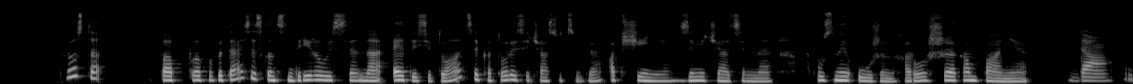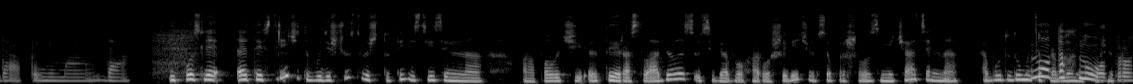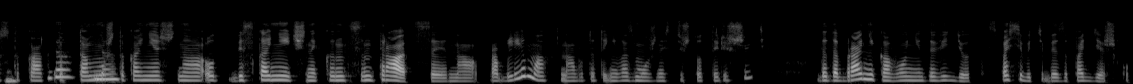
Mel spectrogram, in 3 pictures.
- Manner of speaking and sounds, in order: tapping
- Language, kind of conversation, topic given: Russian, advice, Как справиться со страхом перед неизвестным и неопределённостью?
